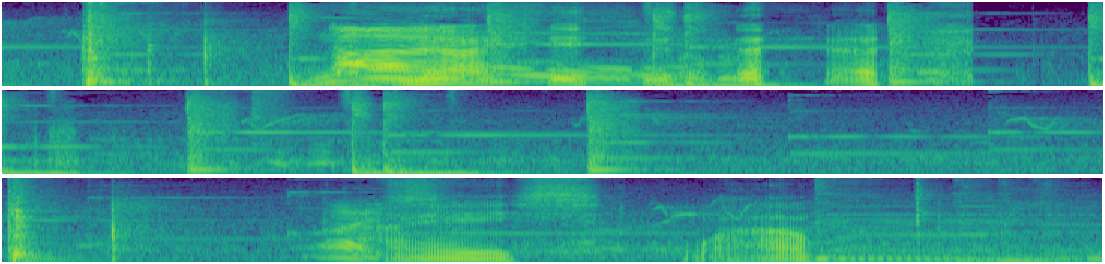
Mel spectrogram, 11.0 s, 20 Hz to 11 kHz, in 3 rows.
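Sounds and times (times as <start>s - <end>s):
light chiming music: 0.0s - 11.0s.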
